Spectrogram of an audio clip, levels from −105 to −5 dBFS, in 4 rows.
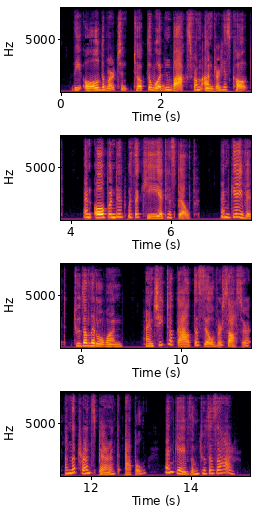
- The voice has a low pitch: No, high, 235 Hz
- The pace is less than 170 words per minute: No, average, 175 wpm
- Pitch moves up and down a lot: Yes, wide, 7.6 semitones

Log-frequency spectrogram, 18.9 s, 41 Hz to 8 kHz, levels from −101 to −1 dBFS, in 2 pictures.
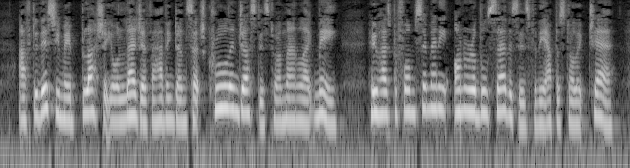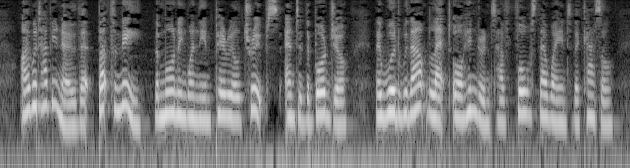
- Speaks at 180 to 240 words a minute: Yes, average, 195 wpm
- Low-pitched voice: No, high, 205 Hz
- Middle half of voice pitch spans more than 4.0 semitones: Yes, average, 4.7 semitones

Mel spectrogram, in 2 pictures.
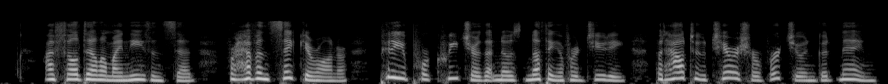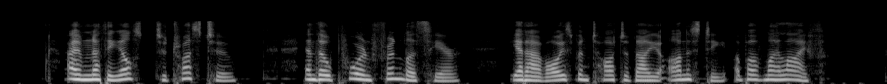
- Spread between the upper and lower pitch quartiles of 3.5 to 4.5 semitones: Yes, average, 3.9 semitones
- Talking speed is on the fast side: No, average, 195 wpm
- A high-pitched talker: Yes, high, 210 Hz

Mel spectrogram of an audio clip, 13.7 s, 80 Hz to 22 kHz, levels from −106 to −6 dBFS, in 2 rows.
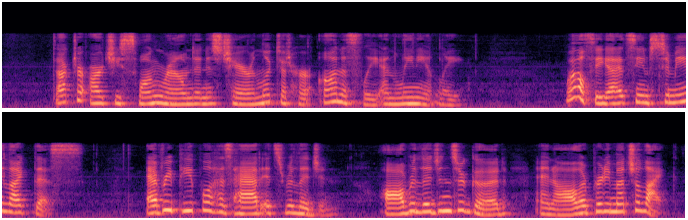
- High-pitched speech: Yes, high, 215 Hz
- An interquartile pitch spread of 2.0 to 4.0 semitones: No, average, 4.5 semitones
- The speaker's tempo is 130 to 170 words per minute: Yes, average, 165 wpm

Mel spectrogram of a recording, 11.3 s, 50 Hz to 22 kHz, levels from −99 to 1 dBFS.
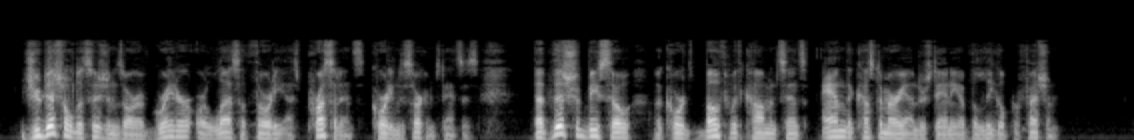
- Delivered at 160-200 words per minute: Yes, average, 165 wpm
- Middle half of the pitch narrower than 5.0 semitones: No, wide, 5.4 semitones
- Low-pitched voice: Yes, low, 100 Hz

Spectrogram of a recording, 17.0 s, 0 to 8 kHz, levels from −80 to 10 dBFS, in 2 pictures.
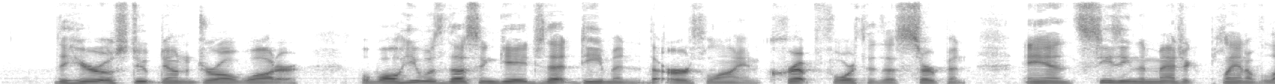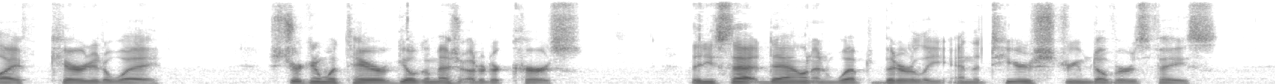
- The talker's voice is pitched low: Yes, low, 120 Hz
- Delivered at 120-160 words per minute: No, average, 190 wpm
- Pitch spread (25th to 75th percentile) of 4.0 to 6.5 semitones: No, average, 2.8 semitones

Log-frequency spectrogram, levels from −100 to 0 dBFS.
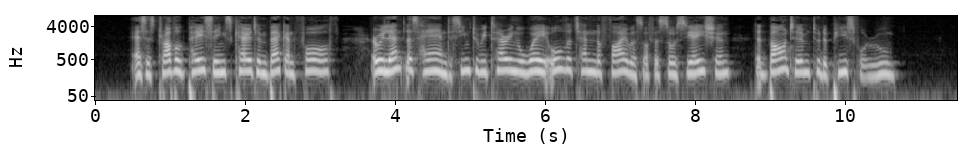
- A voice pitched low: No, high, 235 Hz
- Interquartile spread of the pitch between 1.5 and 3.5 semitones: Yes, narrow, 2.5 semitones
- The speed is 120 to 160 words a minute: Yes, average, 155 wpm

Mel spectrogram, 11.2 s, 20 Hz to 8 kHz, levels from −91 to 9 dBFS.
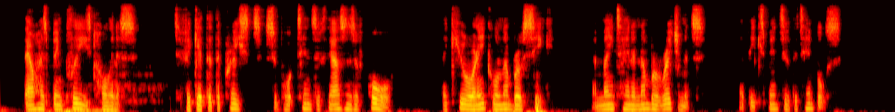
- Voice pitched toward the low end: Yes, low, 120 Hz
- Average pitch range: No, narrow, 2.3 semitones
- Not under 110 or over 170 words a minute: No, average, 190 wpm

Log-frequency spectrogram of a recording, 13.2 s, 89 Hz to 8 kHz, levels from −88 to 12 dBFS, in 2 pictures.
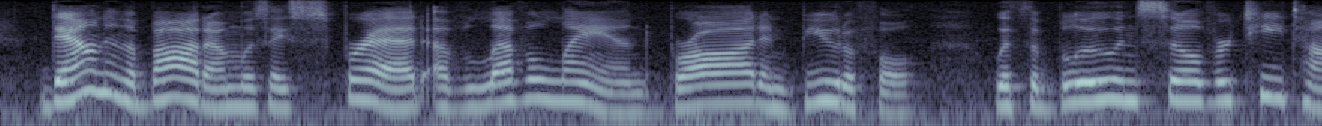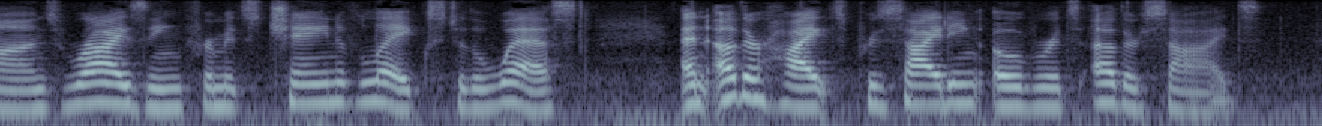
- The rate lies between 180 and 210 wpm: No, average, 165 wpm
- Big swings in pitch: No, average, 3.8 semitones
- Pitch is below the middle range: No, high, 190 Hz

